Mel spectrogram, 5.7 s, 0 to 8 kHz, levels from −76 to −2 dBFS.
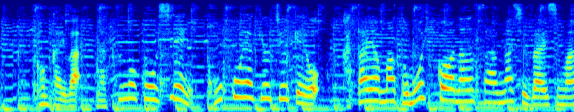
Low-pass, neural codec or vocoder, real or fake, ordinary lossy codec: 7.2 kHz; none; real; AAC, 48 kbps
